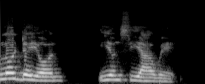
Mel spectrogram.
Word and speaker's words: Yahweh: Sabi ng mga Hebrew scholars, ang tamang basa sa YHW ay Yahwe.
